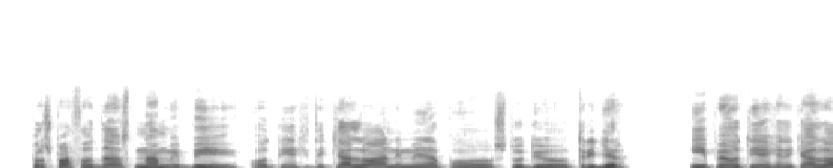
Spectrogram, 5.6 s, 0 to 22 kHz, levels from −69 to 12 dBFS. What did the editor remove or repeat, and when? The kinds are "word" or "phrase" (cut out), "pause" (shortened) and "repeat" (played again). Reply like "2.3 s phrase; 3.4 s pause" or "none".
4.4 s pause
